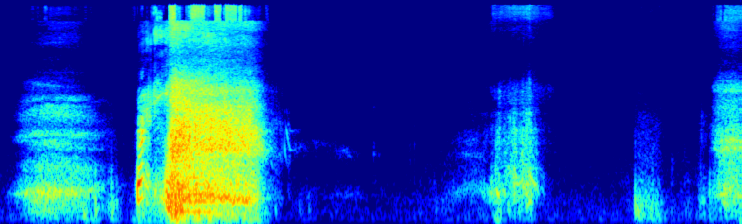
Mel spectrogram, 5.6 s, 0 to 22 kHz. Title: Day 2 of cold , need someone help me with this snotty mess #snotty #achoo #cold #sniffles #snot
